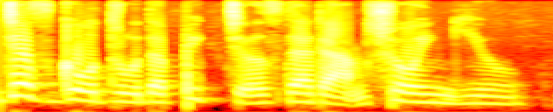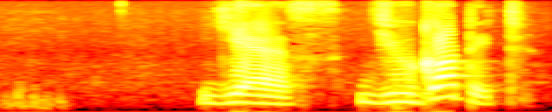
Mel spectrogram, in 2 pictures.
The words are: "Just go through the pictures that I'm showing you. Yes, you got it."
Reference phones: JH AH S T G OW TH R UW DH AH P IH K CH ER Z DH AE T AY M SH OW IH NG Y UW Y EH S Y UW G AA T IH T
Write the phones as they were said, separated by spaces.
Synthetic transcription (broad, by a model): JH AH S T G OW T R UW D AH P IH K CH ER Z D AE T AY M SH OW IH NG Y UW Y EH S Y UW G AA T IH T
